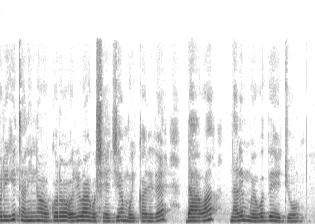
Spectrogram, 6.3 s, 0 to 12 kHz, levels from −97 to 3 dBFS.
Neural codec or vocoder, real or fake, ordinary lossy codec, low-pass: vocoder, 22.05 kHz, 80 mel bands, WaveNeXt; fake; MP3, 48 kbps; 9.9 kHz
